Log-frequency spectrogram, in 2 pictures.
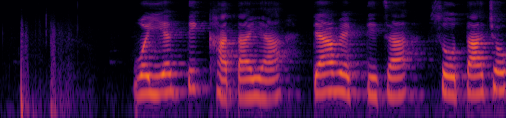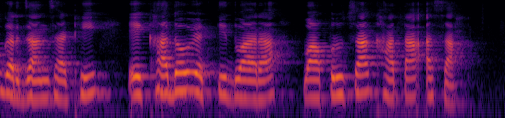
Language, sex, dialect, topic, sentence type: Marathi, female, Southern Konkan, banking, statement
